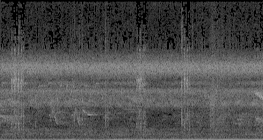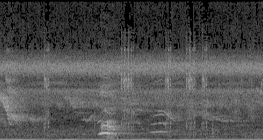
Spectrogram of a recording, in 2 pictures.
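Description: Forest ambience: a steady high-pitched insect drone over a low hum, with scattered short bird calls including a falling whistle about halfway through. A louder single call comes about three-quarters of the way in.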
